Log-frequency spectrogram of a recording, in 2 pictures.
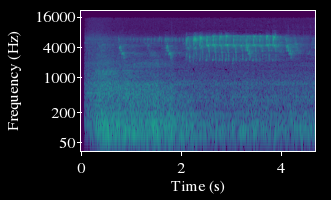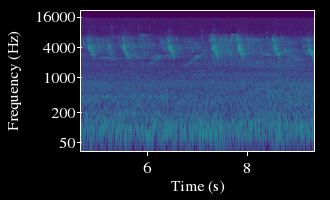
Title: Delta Airlines Airbus A320-212 N351NW DL2689 RDU-DTW (FOPP whistling sound) (Stabilized) (5-11-2023)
